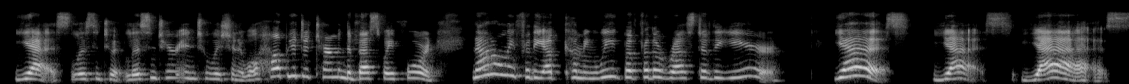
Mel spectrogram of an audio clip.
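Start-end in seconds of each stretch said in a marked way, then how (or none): 8.4-11.4 loud, full drag queen delivery. A psychic host encouraging listeners to trust their intuition, in a drag queen voice. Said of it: "I sounded like a drag queen".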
